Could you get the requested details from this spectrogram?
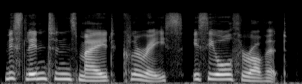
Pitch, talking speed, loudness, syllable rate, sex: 205 Hz, 180 wpm, -18 LUFS, 4.8 syllables/s, female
